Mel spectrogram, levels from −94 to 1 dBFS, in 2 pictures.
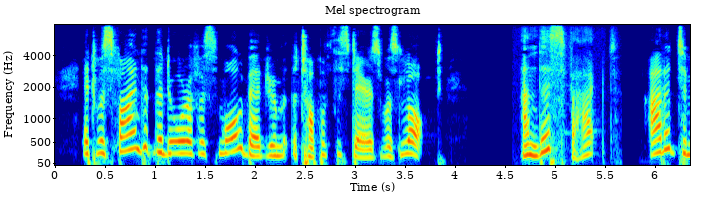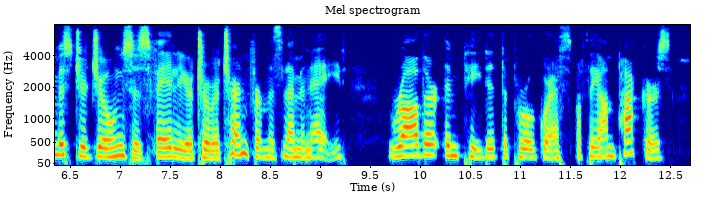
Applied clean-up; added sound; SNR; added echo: none; none; none; none.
